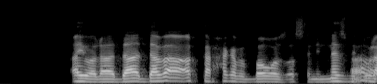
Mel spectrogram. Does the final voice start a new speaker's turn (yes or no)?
yes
